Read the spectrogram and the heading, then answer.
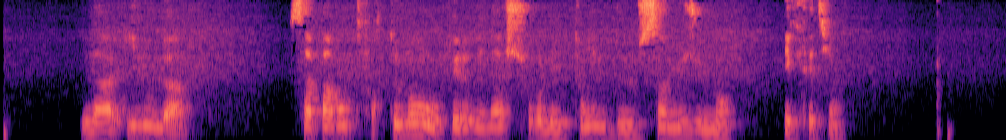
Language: French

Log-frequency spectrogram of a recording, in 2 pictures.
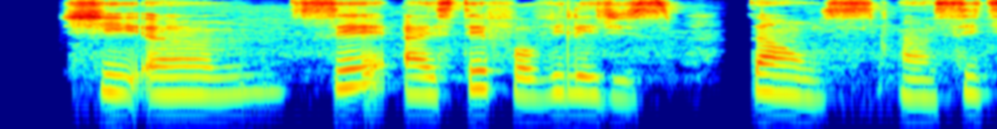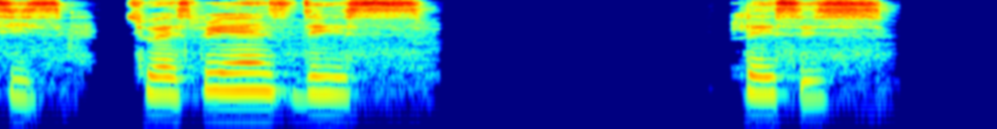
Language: Nigerian Pidgin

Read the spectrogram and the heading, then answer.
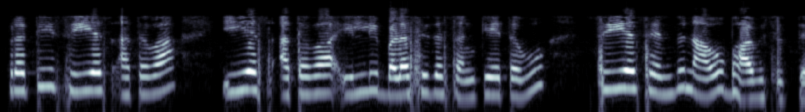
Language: Kannada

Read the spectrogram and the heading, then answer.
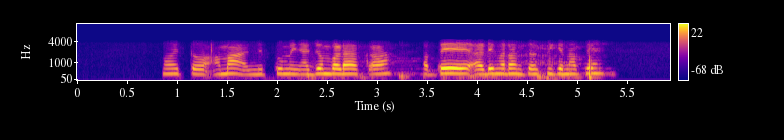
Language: Santali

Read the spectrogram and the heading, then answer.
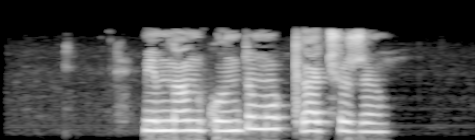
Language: Mari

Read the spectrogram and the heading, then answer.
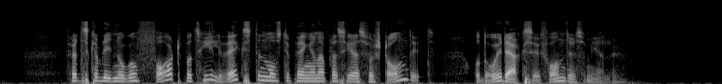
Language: Swedish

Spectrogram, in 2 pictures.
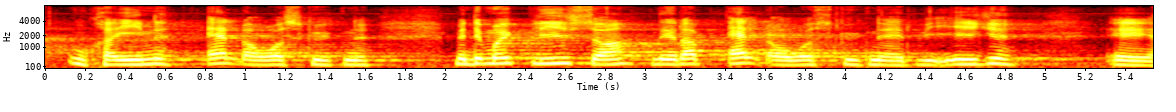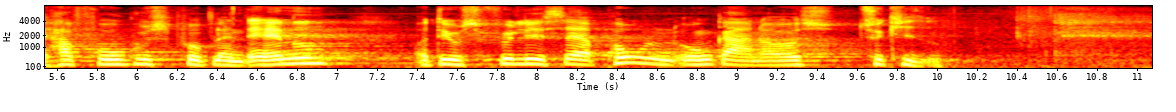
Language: Danish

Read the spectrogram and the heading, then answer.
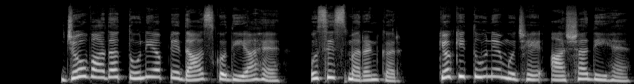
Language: Hindi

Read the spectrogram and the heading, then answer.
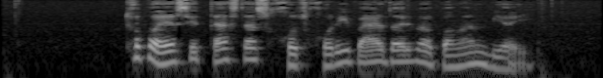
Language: Persian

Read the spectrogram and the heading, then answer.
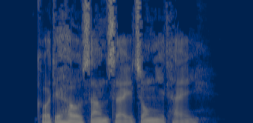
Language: Cantonese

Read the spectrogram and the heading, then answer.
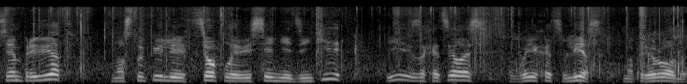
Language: Russian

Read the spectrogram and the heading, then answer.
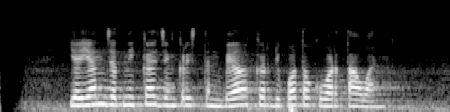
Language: Sundanese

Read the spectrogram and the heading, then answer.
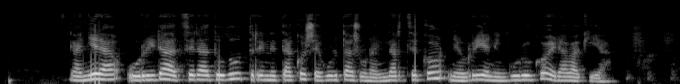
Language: Basque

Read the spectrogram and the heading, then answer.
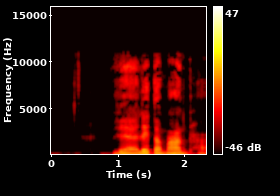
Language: Abkhazian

